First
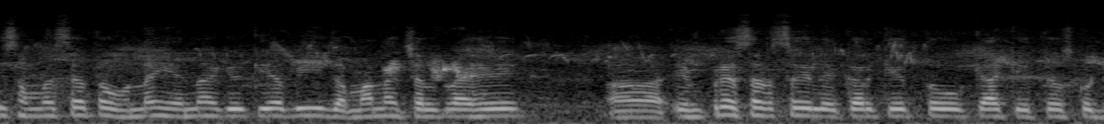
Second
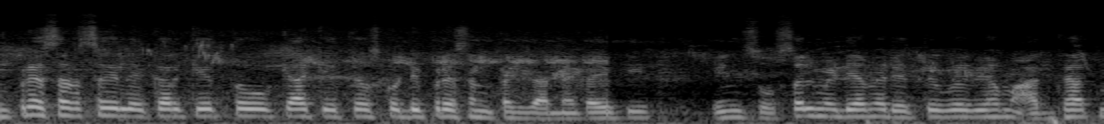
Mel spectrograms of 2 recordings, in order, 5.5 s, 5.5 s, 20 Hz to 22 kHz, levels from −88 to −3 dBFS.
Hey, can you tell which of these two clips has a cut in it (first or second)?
second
